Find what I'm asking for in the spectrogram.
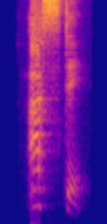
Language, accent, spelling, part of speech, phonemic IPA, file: Swahili, Kenya, aste, adjective, /ˈɑs.tɛ/, Sw-ke-aste.flac
- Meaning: slow (not quick in motion)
